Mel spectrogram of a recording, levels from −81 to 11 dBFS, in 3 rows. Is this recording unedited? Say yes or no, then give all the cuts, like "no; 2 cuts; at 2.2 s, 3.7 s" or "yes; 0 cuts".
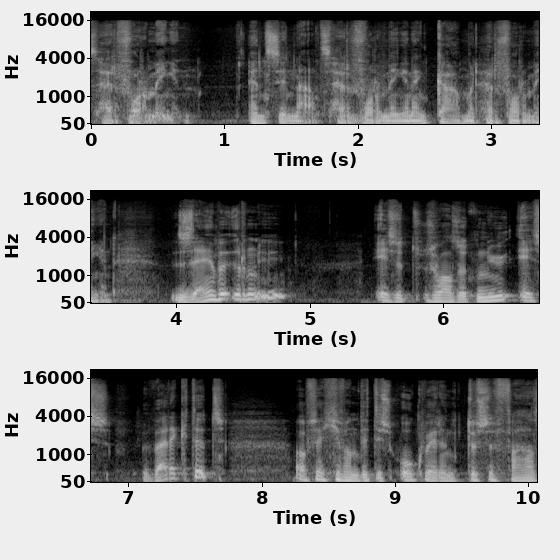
yes; 0 cuts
